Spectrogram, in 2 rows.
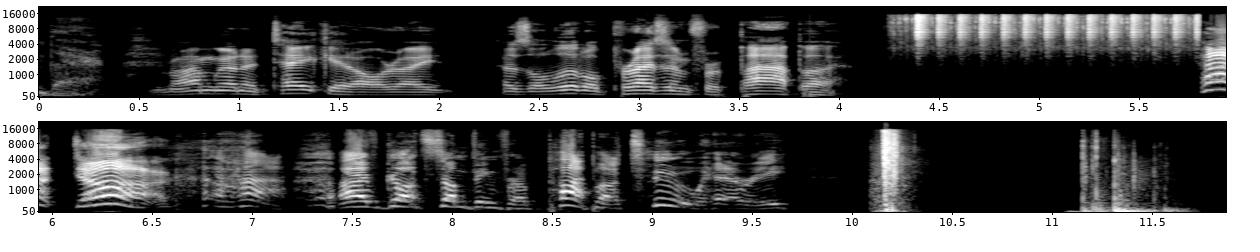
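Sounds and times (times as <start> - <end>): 
speech: 0.0 - 4.4, 5.8 - 10.3
laughter: 6.3 - 7.7
punch to the jaw: 10.1 - 10.4.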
